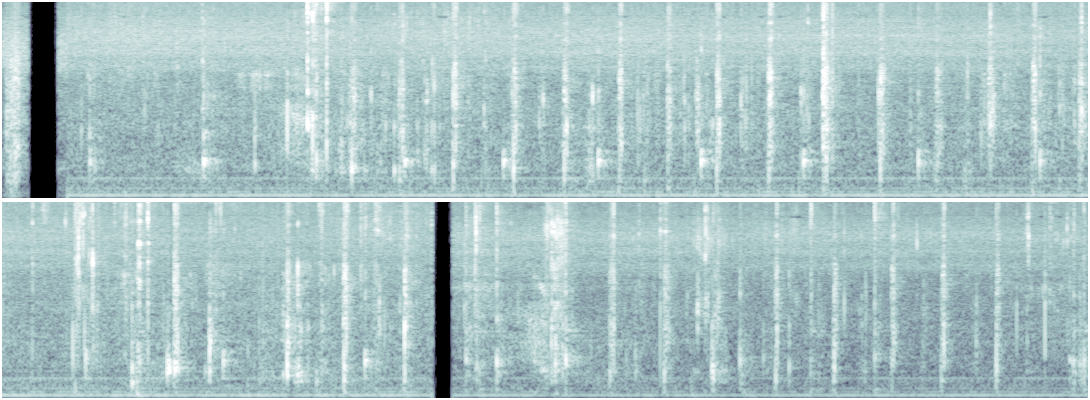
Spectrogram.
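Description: A young woman crunches ice while chewing close by.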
